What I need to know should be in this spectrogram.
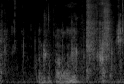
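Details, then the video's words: French bulldog indoors reacting after hearing strange noises, giving low breathy grunts and snuffling snorts that swell into a louder rasping burst near the end, with no clear bark. "French bulldog heard strange noises"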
